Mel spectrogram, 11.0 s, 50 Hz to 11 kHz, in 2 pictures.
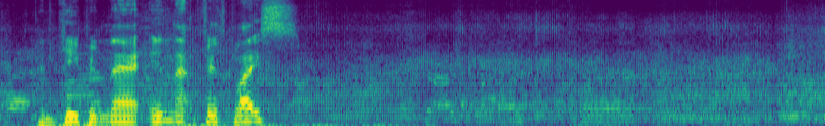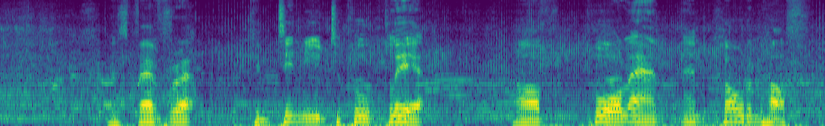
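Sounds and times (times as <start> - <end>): motocross bike engine revving: 0.0 - 11.0.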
